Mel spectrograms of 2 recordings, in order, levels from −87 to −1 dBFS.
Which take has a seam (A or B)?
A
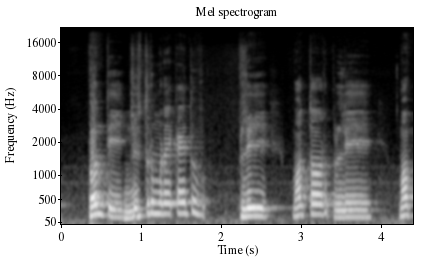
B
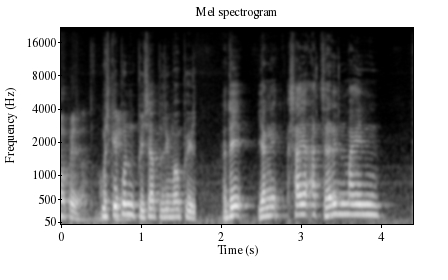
B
